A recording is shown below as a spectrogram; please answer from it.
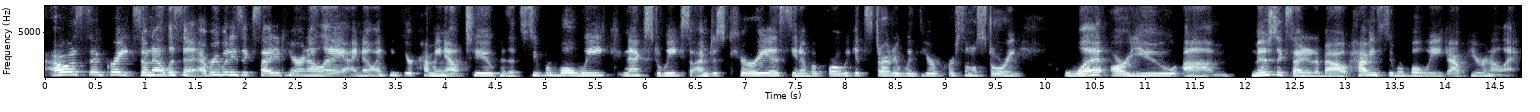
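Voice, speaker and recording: A woman's voice: fairly high pitch, fairly even intonation, brisk. A woman hosting a talk show, introducing her guest with enthusiasm and easing into the interview.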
